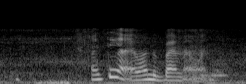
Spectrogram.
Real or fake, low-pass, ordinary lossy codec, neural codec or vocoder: real; 5.4 kHz; none; none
